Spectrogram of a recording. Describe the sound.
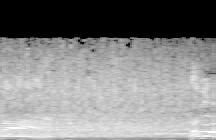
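Steady, dense clapping from a group on a Radio Chuck radio show, an applause for Memoli. It fills the whole moment at an even level, with voices calling out over it at the start and again near the end.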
